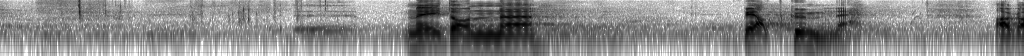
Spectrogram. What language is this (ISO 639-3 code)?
est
